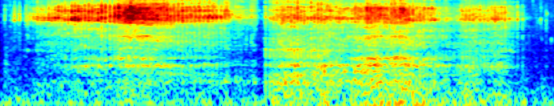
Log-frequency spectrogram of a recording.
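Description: Fingernails scratch along the ribs of a hollow, blue, ribbed plastic cylindrical tumbler, making a fast, uneven ratcheting rasp. The bright, high clicking runs in two long strokes, with a brief break between them.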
